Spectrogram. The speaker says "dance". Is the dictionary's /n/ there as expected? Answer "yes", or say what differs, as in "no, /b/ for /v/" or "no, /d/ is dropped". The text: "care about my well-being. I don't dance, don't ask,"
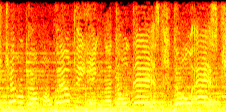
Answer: no, /n/ is dropped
